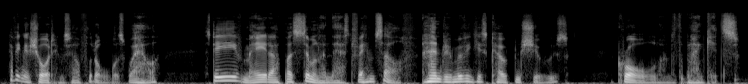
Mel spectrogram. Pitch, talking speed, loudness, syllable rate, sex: 100 Hz, 200 wpm, -22 LUFS, 6.0 syllables/s, male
